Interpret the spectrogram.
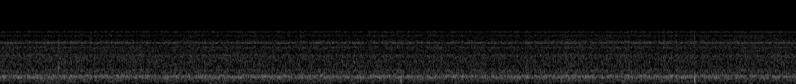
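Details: Continuous mechanical hum with steady tonal bands and one brief click, no animal voice heard.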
